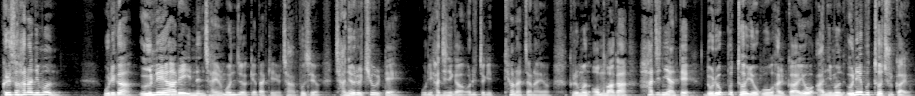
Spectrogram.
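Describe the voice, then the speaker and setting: A man's voice: on the high side, big pitch swings, fairly quick. A male pastor giving a sermon, asking the congregation questions and answering them himself.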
